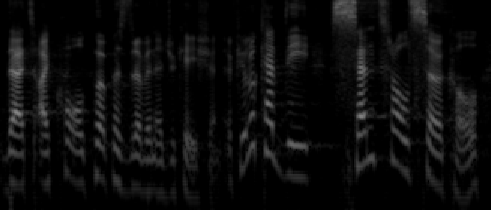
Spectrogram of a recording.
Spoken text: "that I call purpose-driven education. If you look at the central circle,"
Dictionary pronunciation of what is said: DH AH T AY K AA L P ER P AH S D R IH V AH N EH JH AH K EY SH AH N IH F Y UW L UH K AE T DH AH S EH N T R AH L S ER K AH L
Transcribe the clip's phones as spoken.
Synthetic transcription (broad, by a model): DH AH T AY K AA L P ER P AH S D R IH V AH N EH JH AH K EY SH AH N IH F Y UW L UH K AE T DH AH S EH N T R AH L S ER K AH L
